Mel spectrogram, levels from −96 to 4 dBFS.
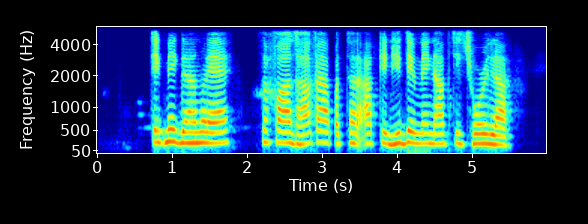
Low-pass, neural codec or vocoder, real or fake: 5.4 kHz; codec, 16 kHz, 0.5 kbps, X-Codec, HuBERT features, trained on balanced general audio; fake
